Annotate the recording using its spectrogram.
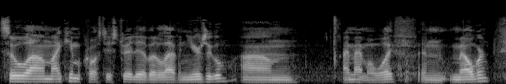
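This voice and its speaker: With a Northern Irish accent, a man talks at a medium pitch. He keeps a fairly quick pace and fairly even intonation. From Northern Ireland, Belfast. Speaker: head chef. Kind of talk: interview. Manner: casual, hesitant fillers.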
